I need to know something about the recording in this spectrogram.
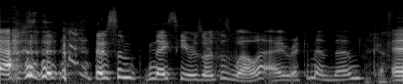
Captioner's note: chuckles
